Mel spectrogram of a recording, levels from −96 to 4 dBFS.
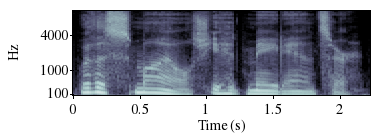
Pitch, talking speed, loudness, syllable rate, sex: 120 Hz, 190 wpm, -19 LUFS, 4.2 syllables/s, male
